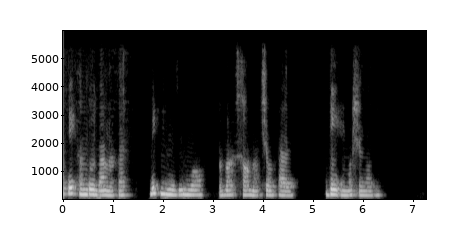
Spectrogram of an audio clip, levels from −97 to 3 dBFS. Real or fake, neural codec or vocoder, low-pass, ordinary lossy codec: fake; codec, 44.1 kHz, 1.7 kbps, Pupu-Codec; 5.4 kHz; none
